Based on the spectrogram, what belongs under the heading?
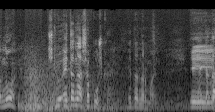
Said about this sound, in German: Das ist eine Kanone von uns. Das ist in Ordnung.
